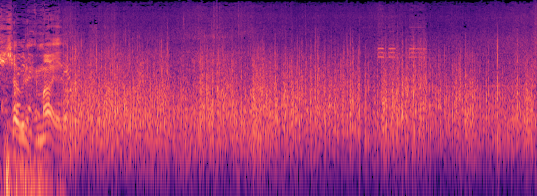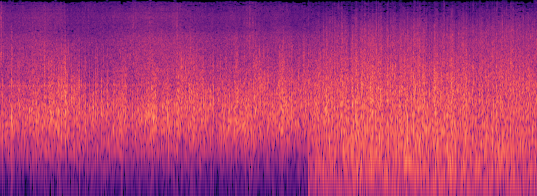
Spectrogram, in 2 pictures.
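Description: A vehicle's engine hums and its tyres roll steadily on the road.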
